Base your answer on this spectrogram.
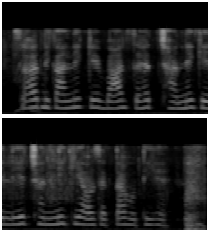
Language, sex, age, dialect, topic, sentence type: Hindi, female, 18-24, Kanauji Braj Bhasha, agriculture, statement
